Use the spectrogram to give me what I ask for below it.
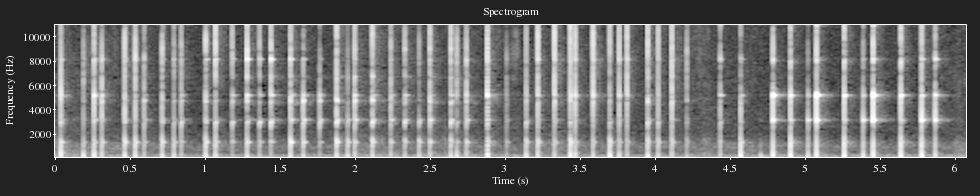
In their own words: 03:23 Tapping a Glass Plate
